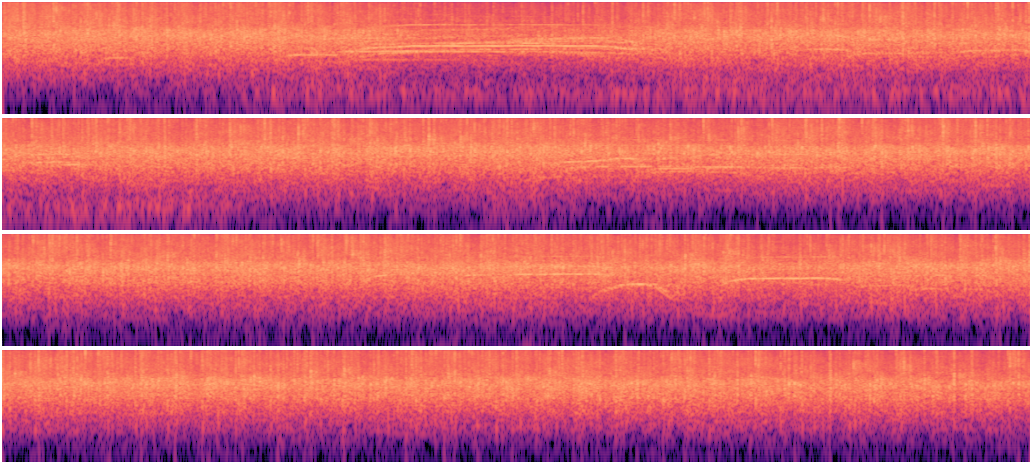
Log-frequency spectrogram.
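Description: Auditorium audience applauding steadily after a string orchestra piece, with a few cheers and whoops rising above the clapping now and then.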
